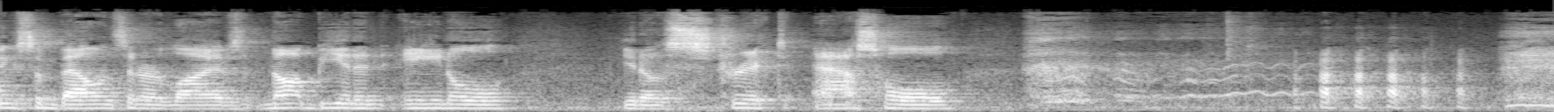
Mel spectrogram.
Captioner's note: laughs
